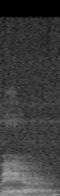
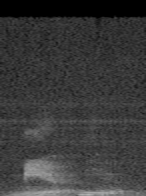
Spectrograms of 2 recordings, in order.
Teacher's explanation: It's a closed e vowel, not an open e.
